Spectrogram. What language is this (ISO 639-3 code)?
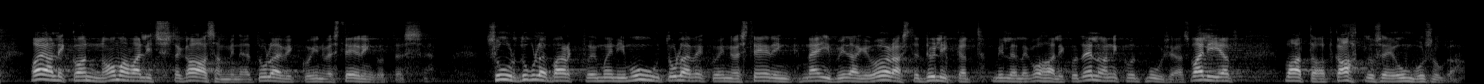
est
